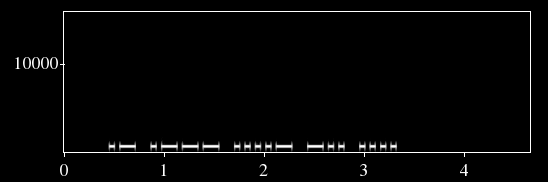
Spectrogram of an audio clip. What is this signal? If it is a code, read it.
Morse code, heard as a keyed tone, about 22 wpm, 700 Hz. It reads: AJ4DH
